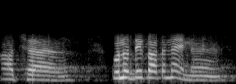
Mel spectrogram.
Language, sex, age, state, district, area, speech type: Maithili, female, 30-45, Bihar, Supaul, rural, conversation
